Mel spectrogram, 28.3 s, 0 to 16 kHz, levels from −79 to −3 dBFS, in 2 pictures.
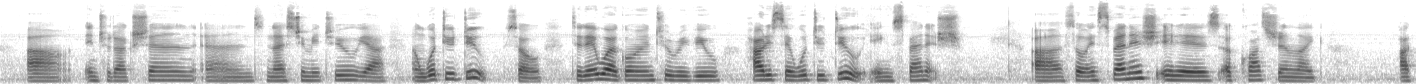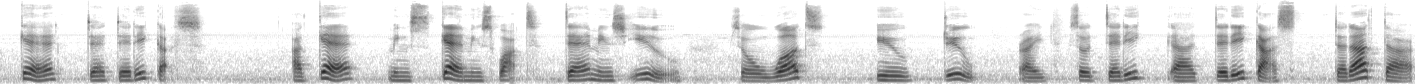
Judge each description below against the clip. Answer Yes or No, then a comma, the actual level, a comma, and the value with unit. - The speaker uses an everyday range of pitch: Yes, average, 3.9 semitones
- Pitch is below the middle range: No, medium, 185 Hz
